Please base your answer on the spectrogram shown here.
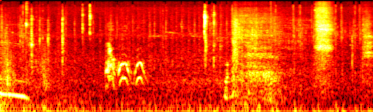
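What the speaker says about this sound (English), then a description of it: "I like your mounts, like cute little woof woof woof." A dog-like mount in the video game Final Fantasy XIV gives a few short, bright yips and barks in quick succession over quiet game background sound, with voices talking around it.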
